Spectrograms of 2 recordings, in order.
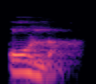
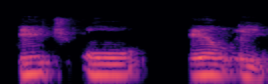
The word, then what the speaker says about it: hola: have heard of hola, H-O-L-A. And remember, H is silent. That's why I'm saying hola.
